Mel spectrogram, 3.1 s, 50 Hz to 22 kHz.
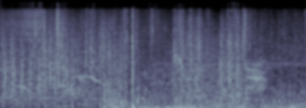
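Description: Gunfire in the video game Battlefield 6, quick bursts and single shots crackling over a busy battlefield mix, with a player talking over it.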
